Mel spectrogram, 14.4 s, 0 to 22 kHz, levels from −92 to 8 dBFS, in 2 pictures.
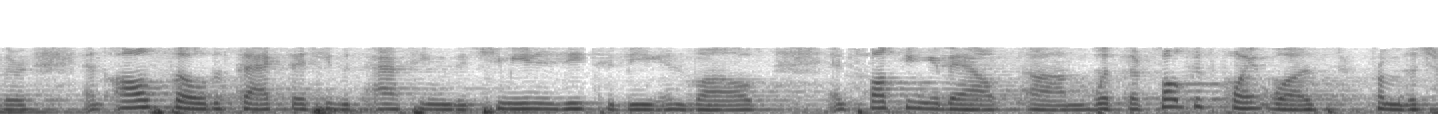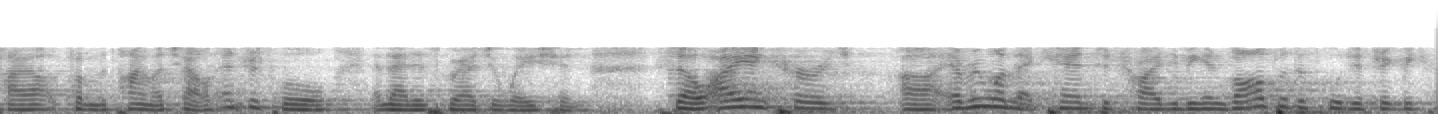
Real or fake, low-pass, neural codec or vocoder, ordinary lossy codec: real; 7.2 kHz; none; AAC, 16 kbps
